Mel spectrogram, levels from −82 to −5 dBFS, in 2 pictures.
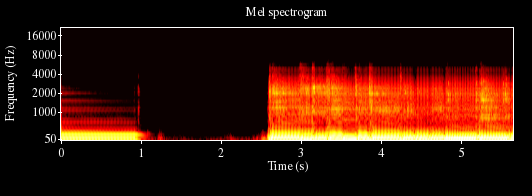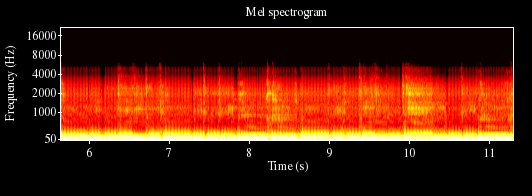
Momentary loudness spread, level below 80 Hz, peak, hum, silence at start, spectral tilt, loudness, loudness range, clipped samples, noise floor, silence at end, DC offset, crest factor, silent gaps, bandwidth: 6 LU; -16 dBFS; 0 dBFS; none; 0 s; -11.5 dB/octave; -12 LUFS; 4 LU; under 0.1%; -74 dBFS; 0 s; under 0.1%; 10 dB; none; 3.9 kHz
